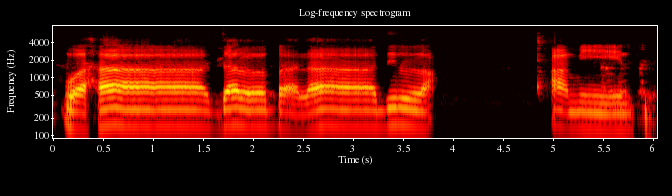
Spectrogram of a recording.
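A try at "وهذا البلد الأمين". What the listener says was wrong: Hati-hati huruf lam di sini tidak panjang, Pak ya, tetap pendek. Baladil ya.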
